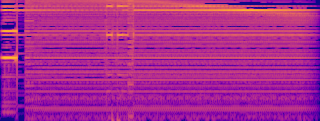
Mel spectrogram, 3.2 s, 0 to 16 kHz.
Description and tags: PPG 009 Noisy Digital Octaver G#5
This sample is part of the "PPG
MULTISAMPLE 009 Noisy Digital Octaver" sample pack. It is a digital
sound effect that has some repetitions with a pitch that is one octave
higher. In the sample pack there are 16 samples evenly spread across 5
octaves (C1 till C6). The note in the sample name (C, E or G#) does
indicate the pitch of the sound but the key on my keyboard. The sound
was created on the PPG VSTi. After that normalising and fades where applied within Cubase SX.
digital, experimental, multisample, ppg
